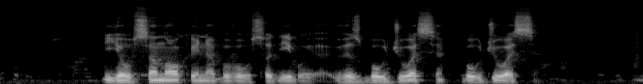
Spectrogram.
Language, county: Lithuanian, Klaipėda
